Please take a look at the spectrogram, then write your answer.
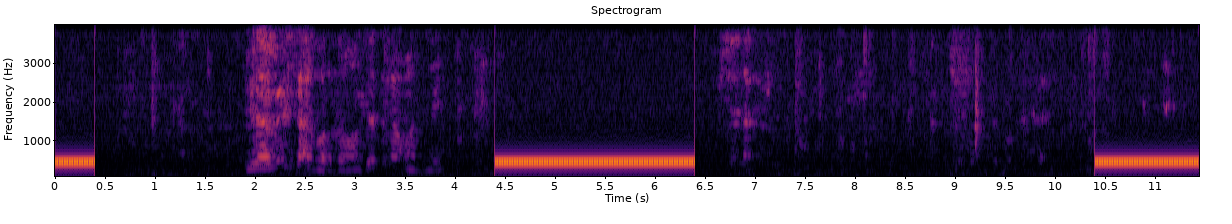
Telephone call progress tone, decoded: ringback tone

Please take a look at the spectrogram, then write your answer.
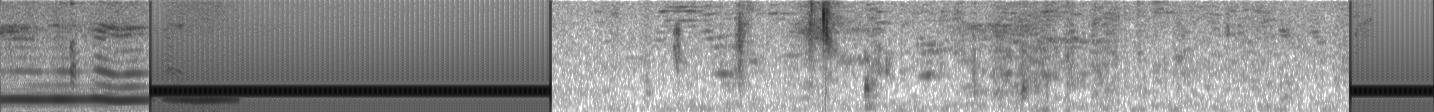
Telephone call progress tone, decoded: ringback tone

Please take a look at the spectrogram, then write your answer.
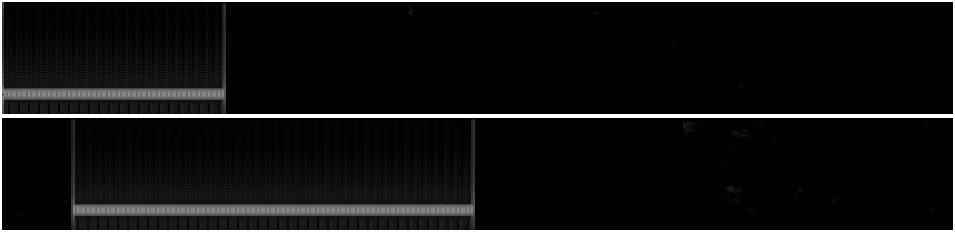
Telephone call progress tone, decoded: ringback tone

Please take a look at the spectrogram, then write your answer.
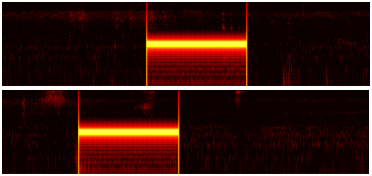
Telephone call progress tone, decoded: ringback tone

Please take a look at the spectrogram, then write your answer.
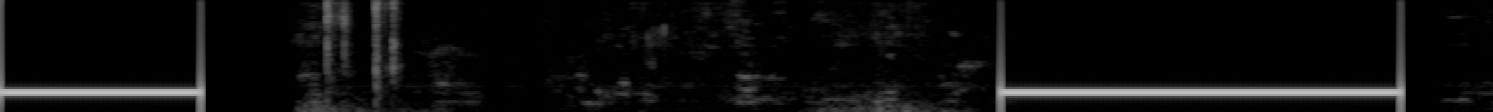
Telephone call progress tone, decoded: ringback tone

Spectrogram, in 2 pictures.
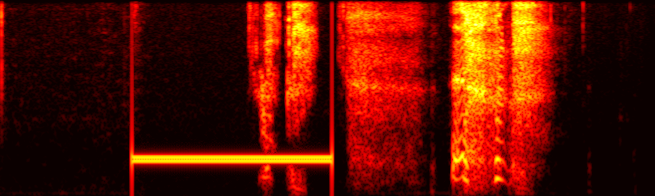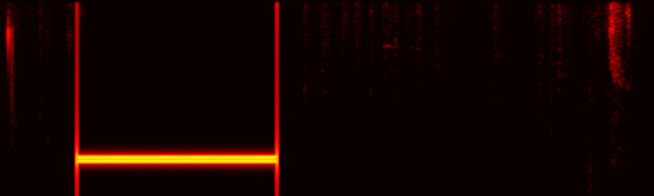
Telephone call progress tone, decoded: ringback tone

